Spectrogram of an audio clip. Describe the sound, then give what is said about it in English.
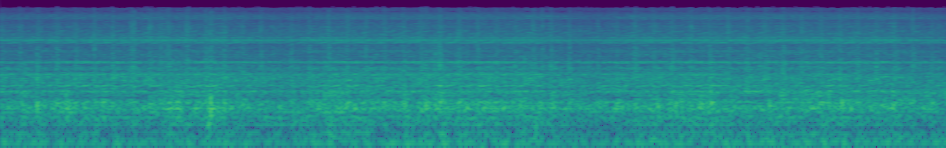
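Electric mixer running on low speed while dry ingredients such as cocoa powder are added to a batter, a steady mechanical whir and rumble with faint rhythmic rattling, continuous and unchanging, with no talking. “Make sure your mixer is set to low, and now we're going to start adding the dry ingredients.”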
